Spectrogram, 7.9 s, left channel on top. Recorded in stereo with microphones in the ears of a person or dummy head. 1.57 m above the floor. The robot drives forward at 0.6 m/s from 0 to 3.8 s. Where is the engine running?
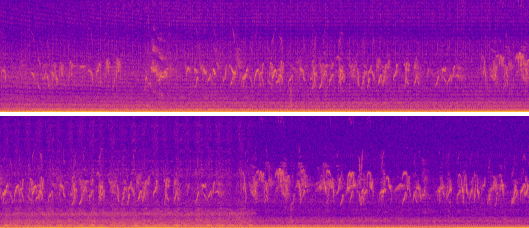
45° left (ahead or behind), 3 m; by 7.9 s 65° left (ahead or behind), 2 m.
